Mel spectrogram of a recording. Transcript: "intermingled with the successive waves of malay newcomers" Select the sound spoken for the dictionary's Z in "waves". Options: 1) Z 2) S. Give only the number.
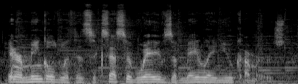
1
